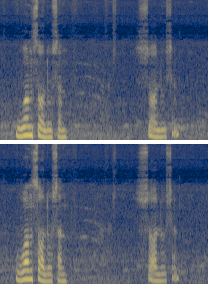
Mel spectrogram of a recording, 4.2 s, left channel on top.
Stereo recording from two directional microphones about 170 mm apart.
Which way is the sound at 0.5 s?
45° right (ahead or behind).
